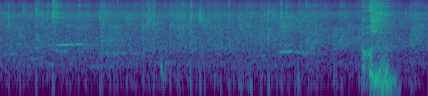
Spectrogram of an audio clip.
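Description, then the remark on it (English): A crowd claps their hands and shouts to the Lord, a dense, continuous patter with scattered voices calling out underneath and one louder shout rising briefly near the end. “Clap your hands and shout to the Lord tonight.”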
